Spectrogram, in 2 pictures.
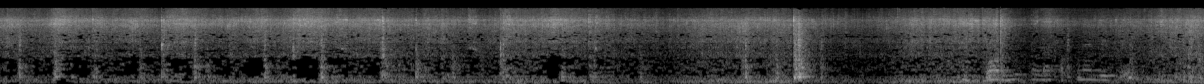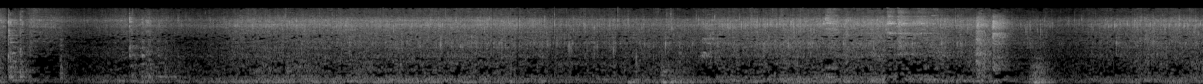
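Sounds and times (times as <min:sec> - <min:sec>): steel spoon scraping pan: 0:00.0 - 0:06.4
vegetables sizzling in hot oil: 0:00.0 - 0:24.0.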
